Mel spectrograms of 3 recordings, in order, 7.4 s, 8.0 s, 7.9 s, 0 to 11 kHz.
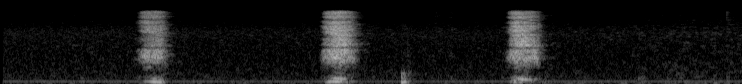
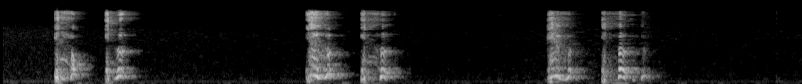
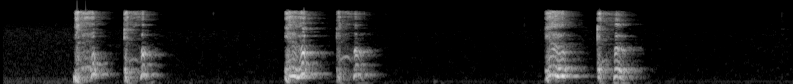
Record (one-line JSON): {"exhalation_length": "7.4 s", "exhalation_amplitude": 18694, "exhalation_signal_mean_std_ratio": 0.3, "three_cough_length": "8.0 s", "three_cough_amplitude": 32768, "three_cough_signal_mean_std_ratio": 0.33, "cough_length": "7.9 s", "cough_amplitude": 32768, "cough_signal_mean_std_ratio": 0.34, "survey_phase": "beta (2021-08-13 to 2022-03-07)", "age": "65+", "gender": "Female", "wearing_mask": "No", "symptom_none": true, "smoker_status": "Never smoked", "respiratory_condition_asthma": false, "respiratory_condition_other": false, "recruitment_source": "REACT", "submission_delay": "2 days", "covid_test_result": "Negative", "covid_test_method": "RT-qPCR", "influenza_a_test_result": "Negative", "influenza_b_test_result": "Negative"}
